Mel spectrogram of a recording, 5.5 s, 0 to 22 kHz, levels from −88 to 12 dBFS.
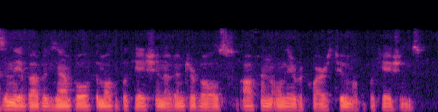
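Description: No technical faults can be heard in the speech at any point in time.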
